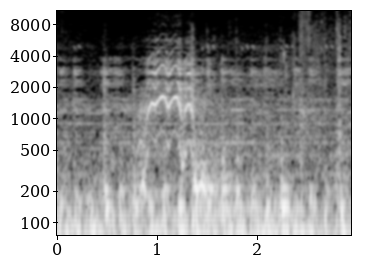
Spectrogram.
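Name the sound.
horse neighing and hooves in Metal Gear Solid V video game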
